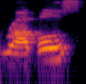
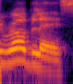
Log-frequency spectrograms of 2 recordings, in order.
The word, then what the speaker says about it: Robles: It should totally be Robles. I mean, Robles is the Spanish word for oaks, and it's named as the Pass of the Oaks. And the full name of the town is El Paso de Robles, but locals call it Paso Robles in the same way they call it Los Angeles and not Los Angeles.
